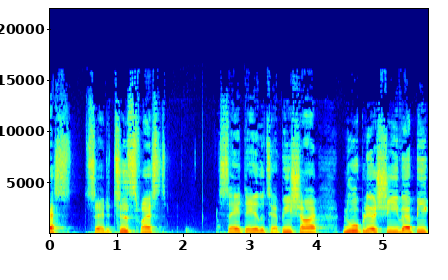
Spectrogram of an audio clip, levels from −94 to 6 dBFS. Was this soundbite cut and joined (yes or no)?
no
